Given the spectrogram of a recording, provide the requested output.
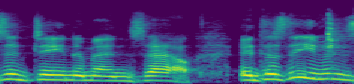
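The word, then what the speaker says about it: Idina Menzel: actually say her name so he introduces her as the wickedly talented and then he just goes Adele de and it's like her name is Adena Menzel it doesn't even sound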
